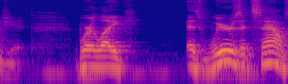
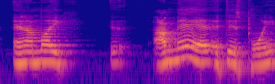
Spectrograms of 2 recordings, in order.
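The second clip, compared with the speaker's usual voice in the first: normal talking voice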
